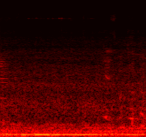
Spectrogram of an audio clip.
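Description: A steady low mechanical hum, swelling slightly about half a second in, with faint voices in the background.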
